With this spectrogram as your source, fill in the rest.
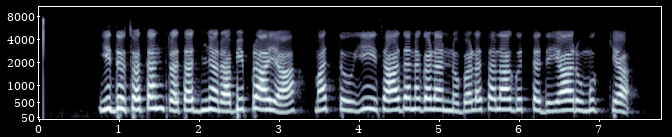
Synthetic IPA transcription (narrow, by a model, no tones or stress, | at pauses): id̪usʋɐt̪ɐnt̪ɾɐt̪ɐdɲɐɾɐːbʱipɾaːjɐ | mɐt̪ːuiːsaːd̪ʱɐnɐɡɐɭɐnːubɐlɐsɐlaːɡut̪ːɐd̪ejaːɾumukʰjɐ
